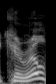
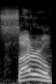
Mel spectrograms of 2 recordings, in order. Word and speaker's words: Kirill: that's what i say i say because kirill is a name and i say kirill the wolf not cyril the wolf that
